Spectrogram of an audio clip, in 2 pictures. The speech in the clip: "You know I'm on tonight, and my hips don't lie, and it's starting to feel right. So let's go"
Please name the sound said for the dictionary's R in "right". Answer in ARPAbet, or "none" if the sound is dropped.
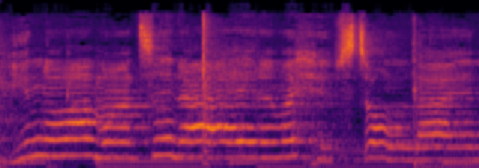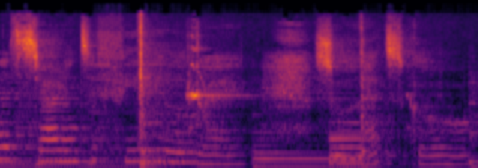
W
